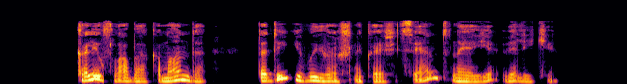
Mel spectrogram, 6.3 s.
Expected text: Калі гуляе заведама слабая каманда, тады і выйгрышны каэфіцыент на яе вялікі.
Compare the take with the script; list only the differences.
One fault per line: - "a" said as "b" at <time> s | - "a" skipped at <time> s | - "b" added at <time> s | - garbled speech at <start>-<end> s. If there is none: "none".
- "гуляе заведама" skipped at 1.0 s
